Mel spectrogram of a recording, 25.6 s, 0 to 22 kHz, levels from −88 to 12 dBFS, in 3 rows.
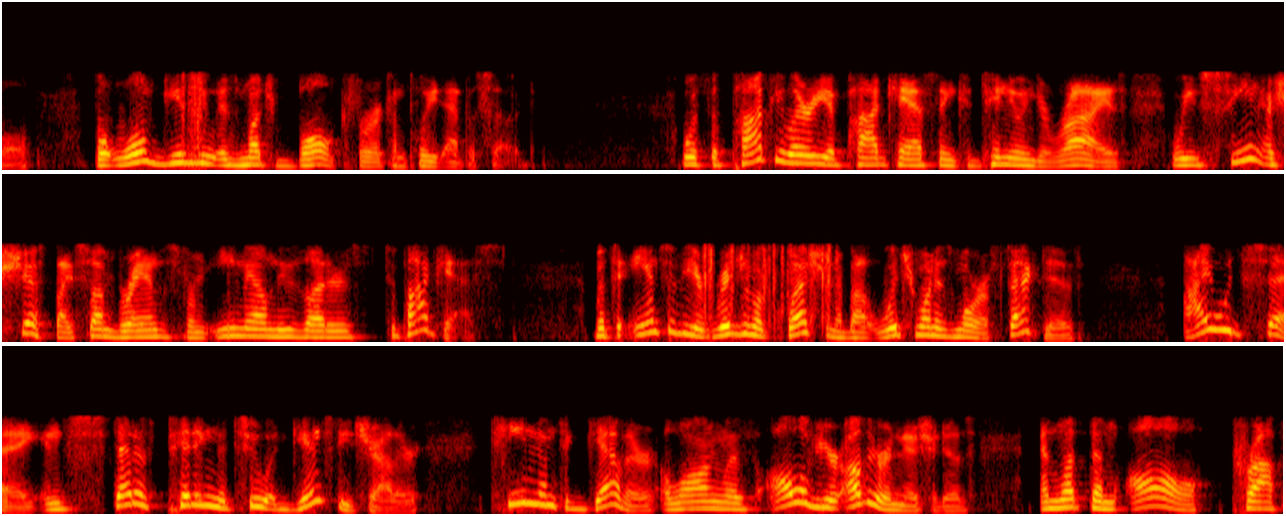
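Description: The whole speech clip carries G.729 codec damage. The sound is rebuilt from a vocal tract filter, a pitch estimate and a few pulses per frame. Nothing passes above 3.8 kHz. The result is plainly rough and synthetic, which fits an 8 kbit/s VoIP stream.

Cable scratch noise appears twice. From 1.20 to 1.38 s, between "but won't" and "as much bulk for", a dense, uneven rustle sits over the speech. It returns from 13.22 to 14.13 s, after "answer the" and before "about which one is", this time longer. Both bursts are only a few decibels below the speech. The likely cause is a worn cable or connector being moved, with its contact resistance jumping rapidly.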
